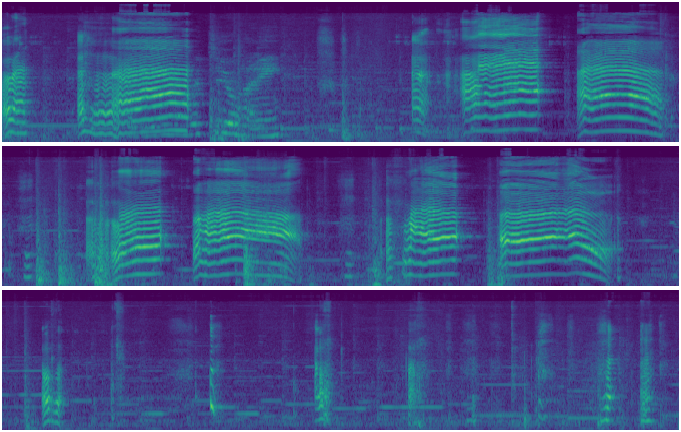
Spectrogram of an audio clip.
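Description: Bursts of infant crying and fussing, with short sharp catches between some cries, in a small room with faint music.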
